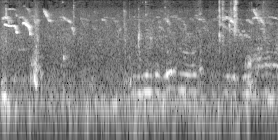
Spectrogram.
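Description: Faint bird calls: quick, high, falling chirps near the start and again about three seconds in, with a few lower calls around two seconds in.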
